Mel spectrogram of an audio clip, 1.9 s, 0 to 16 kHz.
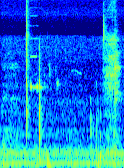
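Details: Short electronic keypad beeps over quiet room hum as buttons are pressed while programming a CADD PCA pump for morphine at home hospitalisation (cassette 50 mg/ml, PCA mode being validated); infusion pump keypad beeps.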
